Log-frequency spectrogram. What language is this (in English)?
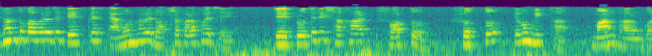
Bangla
